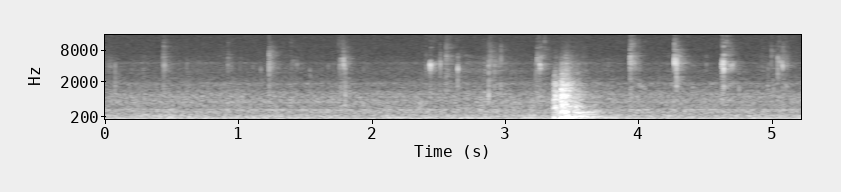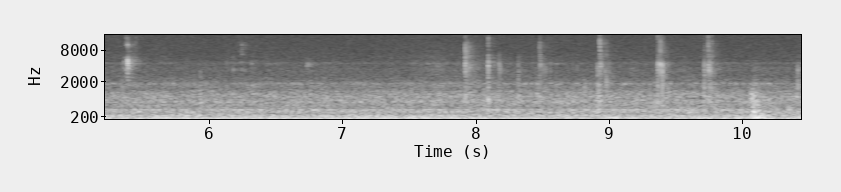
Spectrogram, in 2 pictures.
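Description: Close-up mouth sounds of chewing a soft cream-and-fruit-filled crepe: scattered wet clicks and smacks, with one louder, longer mouth noise about three and a half seconds in, over a low steady hum.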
